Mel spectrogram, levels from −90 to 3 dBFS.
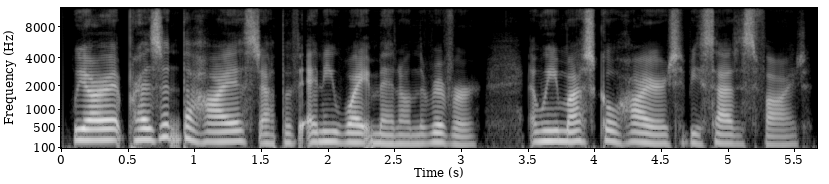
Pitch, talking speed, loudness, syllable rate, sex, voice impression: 185 Hz, 235 wpm, -20 LUFS, 6.0 syllables/s, female, feminine, adult-like, tensed, slightly bright, slightly hard, clear, fluent, intellectual, calm, elegant, slightly strict, slightly sharp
